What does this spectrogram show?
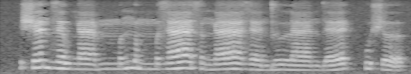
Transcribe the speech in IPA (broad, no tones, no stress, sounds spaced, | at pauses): ʃ ɛ n z ɛ w ŋ æː mː ə ŋ ə mː ə z æː s ə ŋ æː z ɛː n d ɯ lː æː n d ɛː kː u ʃ ə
